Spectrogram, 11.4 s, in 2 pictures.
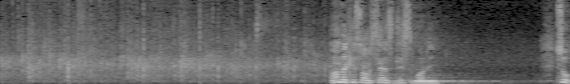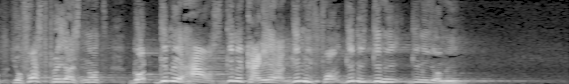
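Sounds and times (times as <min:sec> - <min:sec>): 
audience clapping: 0:00.0 - 0:03.6
speech: 0:03.3 - 0:04.6, 0:05.6 - 0:10.5.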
